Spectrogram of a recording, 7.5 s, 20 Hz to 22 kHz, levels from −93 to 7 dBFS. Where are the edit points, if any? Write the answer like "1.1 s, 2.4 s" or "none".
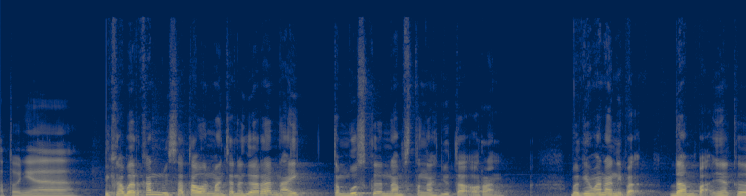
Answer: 1.1 s, 6.5 s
